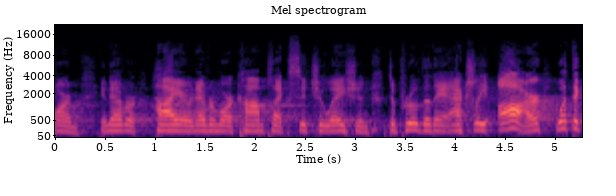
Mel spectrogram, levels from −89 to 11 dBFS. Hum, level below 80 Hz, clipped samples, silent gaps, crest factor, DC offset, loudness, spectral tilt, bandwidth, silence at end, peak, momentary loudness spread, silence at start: none; -70 dBFS; under 0.1%; none; 20 dB; under 0.1%; -29 LUFS; -5.5 dB/octave; 13 kHz; 0 s; -10 dBFS; 13 LU; 0 s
